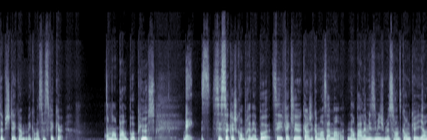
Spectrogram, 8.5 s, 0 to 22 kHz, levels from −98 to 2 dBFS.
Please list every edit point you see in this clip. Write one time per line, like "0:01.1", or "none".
none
